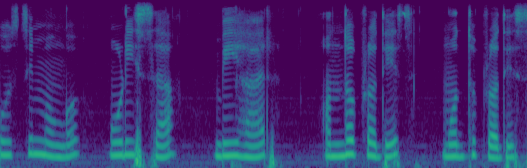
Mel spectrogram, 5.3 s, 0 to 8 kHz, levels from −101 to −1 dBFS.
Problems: low volume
